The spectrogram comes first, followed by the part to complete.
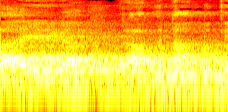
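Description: Bhajan singing: a voice holding long, wavering notes of a devotional Hindi song, with musical accompaniment beneath it.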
